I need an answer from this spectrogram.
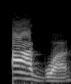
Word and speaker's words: água: Temos aqui a palavra água, sílaba tônica de água, A.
